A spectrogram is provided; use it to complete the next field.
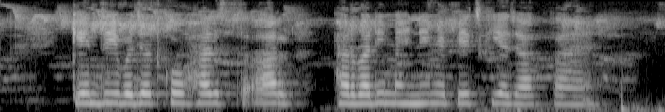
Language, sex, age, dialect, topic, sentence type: Hindi, female, 56-60, Awadhi Bundeli, banking, statement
